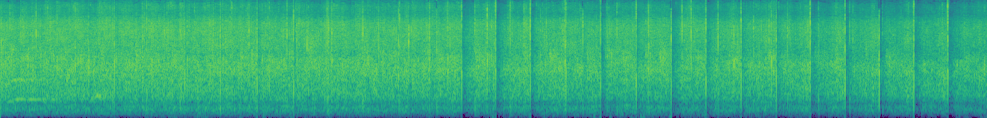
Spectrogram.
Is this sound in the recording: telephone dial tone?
no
